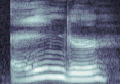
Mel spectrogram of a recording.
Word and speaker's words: Anger: There's Jennifer Anger, rhymes with danger, not Anger.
